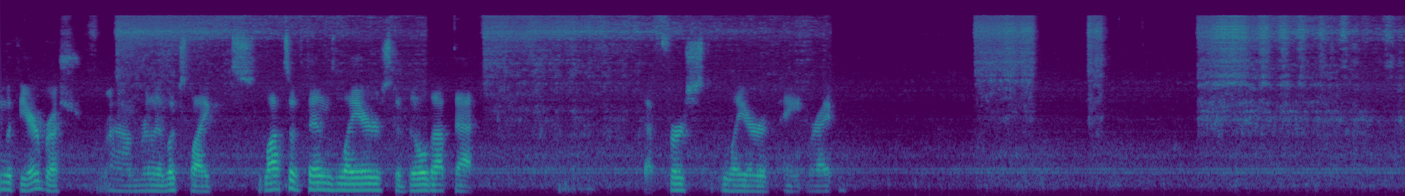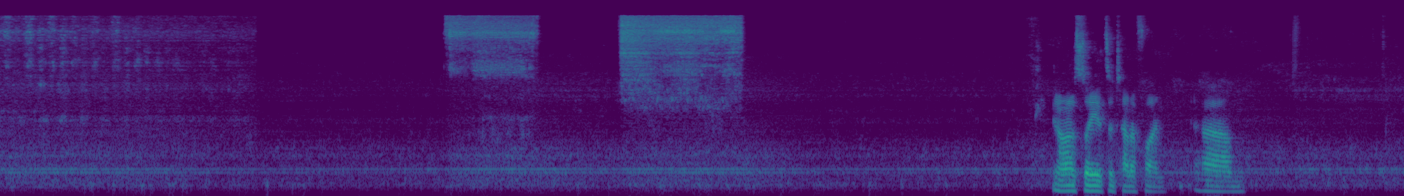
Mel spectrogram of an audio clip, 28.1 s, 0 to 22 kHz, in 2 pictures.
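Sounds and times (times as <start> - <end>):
airbrush spraying air hiss: 0.9 - 8.3, 9.7 - 11.1, 12.0 - 16.6, 18.5 - 19.5, 20.2 - 21.5.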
